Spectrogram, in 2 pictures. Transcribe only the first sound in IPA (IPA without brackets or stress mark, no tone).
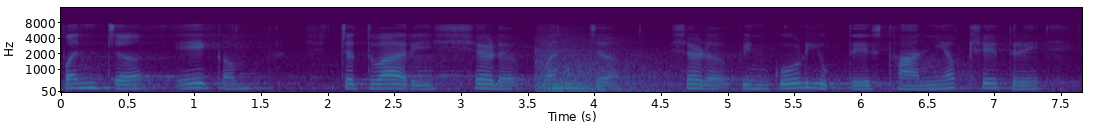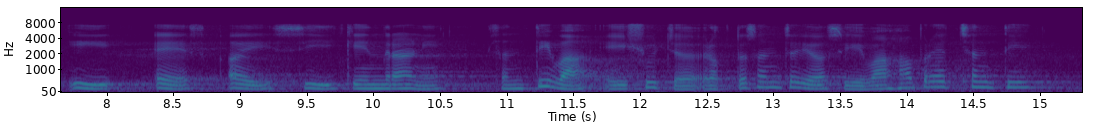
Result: p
